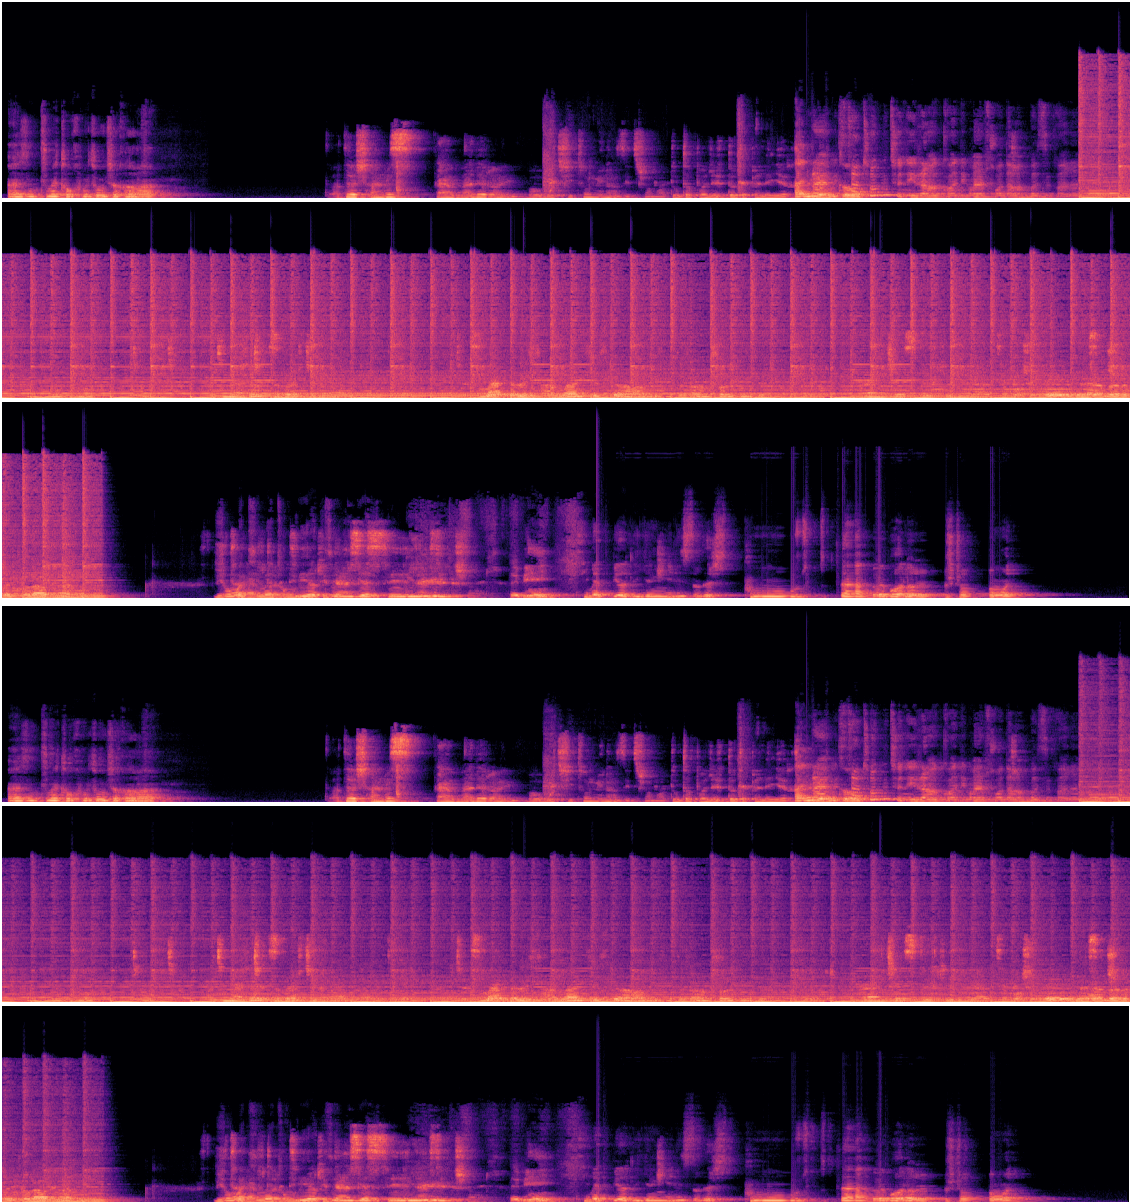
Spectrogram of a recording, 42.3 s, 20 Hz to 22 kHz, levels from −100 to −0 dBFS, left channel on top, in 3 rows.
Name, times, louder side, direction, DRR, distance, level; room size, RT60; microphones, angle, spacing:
voice 1, 0.1-1.9 6.8-6.9 9.9-10.8 14.4-15.3 16.9-18.5 20.0-23.7 26.7-29.5 31.0-34.0 34.6-37.2 37.5-38.3 38.7-41.0, left 1 dB, 55° left, 0 dB, 2.0 m, -23 dB
voice 2, 4.1-5.2 5.4-10.2 12.7-13.1 15.6-16.4 16.7-21.1 22.9-23.3 24.0-29.4 30.9-34.2 36.3-36.7, right 1 dB, 10° right, 5 dB, 1.0 m, -30 dB
voice 3, 10.1-13.8, equal, 15° left, -2 dB, 2.4 m, -31 dB
sound 1, 13.5-29.5, left 1 dB, 75° left, 1.2 m, -22 dB
21.0 x 10.5 x 3.0 m, 0.83 s
head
